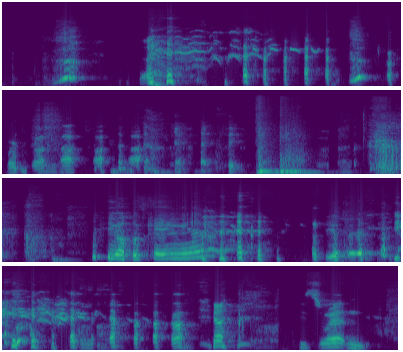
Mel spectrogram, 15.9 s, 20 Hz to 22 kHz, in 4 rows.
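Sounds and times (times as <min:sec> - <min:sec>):
person hiccuping: 0:00.5 - 0:00.9
speech: 0:01.4 - 0:01.9, 0:04.4 - 0:06.4, 0:09.1 - 0:10.7, 0:13.7 - 0:15.7
people laughing: 0:01.4 - 0:06.5, 0:08.9 - 0:14.6.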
